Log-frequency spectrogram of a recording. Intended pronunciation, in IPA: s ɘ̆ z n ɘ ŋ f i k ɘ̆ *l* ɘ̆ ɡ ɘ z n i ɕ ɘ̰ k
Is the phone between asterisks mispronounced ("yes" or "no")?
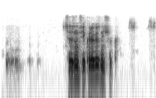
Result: yes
